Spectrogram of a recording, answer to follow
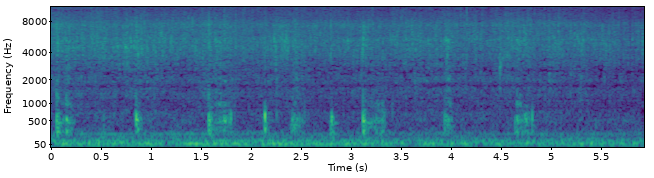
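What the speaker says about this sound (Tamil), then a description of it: "வெங்காயம் நல்லா பொன் நிறமாக வரத்தடிக்கு நல்லா வதக்கிக்கிடுவோம்" Onions sautéing in a pan for a Tamil goat brain fry, a steady broadband sizzle with a few soft scraping stirs, close and continuous, no talk.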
